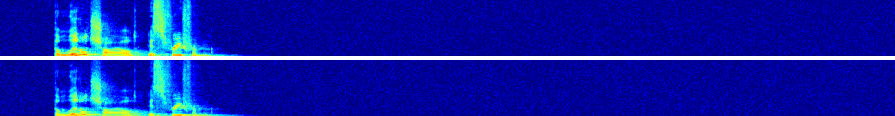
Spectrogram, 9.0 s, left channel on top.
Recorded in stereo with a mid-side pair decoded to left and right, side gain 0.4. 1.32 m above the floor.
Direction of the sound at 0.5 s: 40° left.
